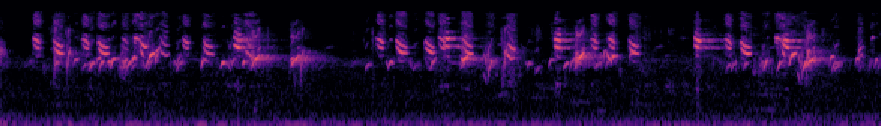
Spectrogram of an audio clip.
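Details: Kept European goldfinch delivering quick bursts of high, liquid twitters and buzzy trills, roughly thirty-five phrases a minute with irregular pauses between them; faint hum underneath.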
